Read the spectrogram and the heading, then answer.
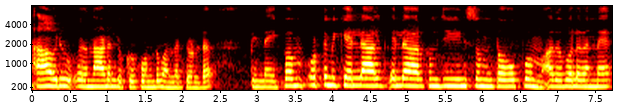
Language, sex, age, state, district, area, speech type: Malayalam, female, 18-30, Kerala, Palakkad, rural, spontaneous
